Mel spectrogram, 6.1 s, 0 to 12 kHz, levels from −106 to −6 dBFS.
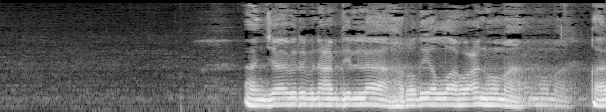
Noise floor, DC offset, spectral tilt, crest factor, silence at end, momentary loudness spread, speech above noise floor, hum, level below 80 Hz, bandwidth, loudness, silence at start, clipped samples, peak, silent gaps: -57 dBFS; under 0.1%; -6.5 dB/octave; 12 dB; 0 s; 9 LU; 42 dB; none; -58 dBFS; 11.5 kHz; -16 LUFS; 2.45 s; under 0.1%; -6 dBFS; none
